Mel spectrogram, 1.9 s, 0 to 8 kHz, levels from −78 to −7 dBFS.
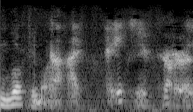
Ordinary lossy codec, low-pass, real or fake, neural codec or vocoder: MP3, 32 kbps; 7.2 kHz; fake; codec, 16 kHz, 1 kbps, FreqCodec, smaller model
